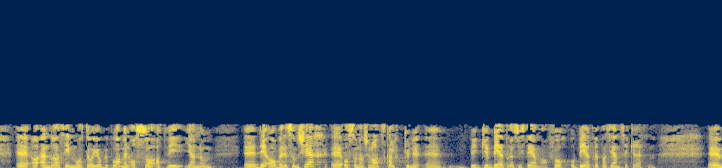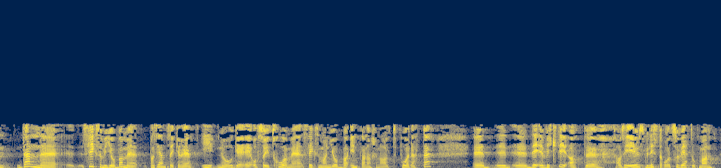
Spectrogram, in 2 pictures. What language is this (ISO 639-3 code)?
nob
